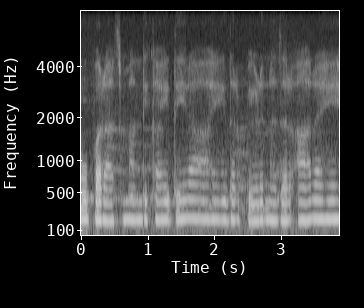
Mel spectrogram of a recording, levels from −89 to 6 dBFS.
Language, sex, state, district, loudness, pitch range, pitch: Hindi, female, Chhattisgarh, Korba, -21 LUFS, 190-200 Hz, 195 Hz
